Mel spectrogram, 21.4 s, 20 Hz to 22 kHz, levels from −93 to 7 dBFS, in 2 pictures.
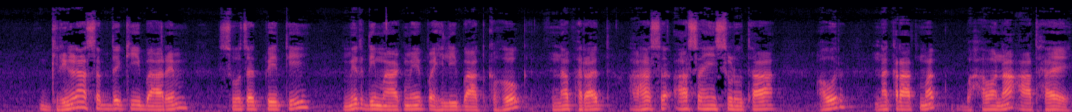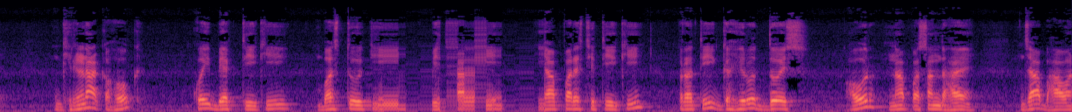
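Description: Right from the start the speech has that swirly, hollow smear of generation loss, likely from a few rounds of MP3 coding, which fits 64 kbit/s. Nothing comes through above 16.5 kHz, and consonant attacks sound blurred because each re-encode stacked fresh quantisation noise.

From 14.39 to 16.18 s it flips into robotic sound from repeated short buffers, a rigid metallic buzz at 66.8 Hz, just before "परिस्थितिकि प्रति गहिरो". Likely the playback kept looping a roughly 15 ms chunk while most of the real audio got skipped.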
